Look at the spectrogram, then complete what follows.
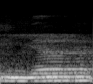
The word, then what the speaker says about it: إياك: Jadi kata beliau jangan ditambah-tambah. di sini iyyaka, di sini iyyaka na'budu wa iyyaka. Ya, jadi di sini pendek, di sini panjang.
